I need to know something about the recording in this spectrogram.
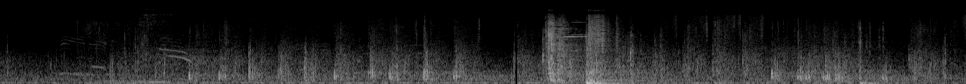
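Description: Footsteps thud on a stone floor in an echoing space.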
